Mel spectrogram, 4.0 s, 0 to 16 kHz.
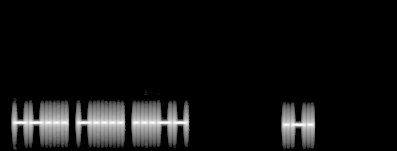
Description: Morse code, heard as a keyed tone, about 30 wpm, 700 Hz. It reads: 763 R
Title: Worked All Europe DX Contest - QTC Exchange - 30wpm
